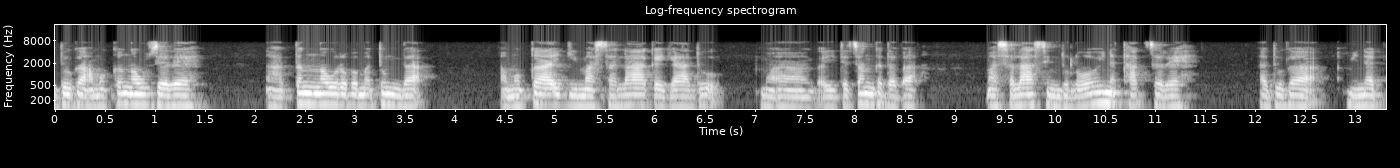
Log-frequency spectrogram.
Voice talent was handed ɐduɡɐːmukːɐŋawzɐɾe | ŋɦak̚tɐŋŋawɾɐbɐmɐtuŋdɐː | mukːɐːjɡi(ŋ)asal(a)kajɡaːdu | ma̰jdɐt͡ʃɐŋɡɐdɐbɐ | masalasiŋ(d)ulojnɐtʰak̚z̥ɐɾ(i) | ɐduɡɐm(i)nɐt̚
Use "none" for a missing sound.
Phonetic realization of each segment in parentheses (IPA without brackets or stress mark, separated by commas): m, a, d, e, i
